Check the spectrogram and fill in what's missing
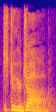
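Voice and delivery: mildly worked-up, imitating a distraught man; agitated. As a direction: act out an agitated man challenging an officer. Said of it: "who's agitated looks at him and says".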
